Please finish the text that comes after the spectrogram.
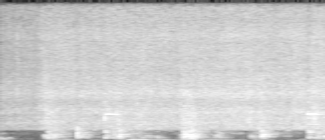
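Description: Garam masala sautéing in a pan for a masala bun filling: a constant close sizzle broken by repeated scraping stirs, with a faint low hum underneath and no voices.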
